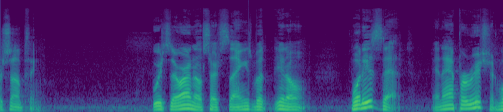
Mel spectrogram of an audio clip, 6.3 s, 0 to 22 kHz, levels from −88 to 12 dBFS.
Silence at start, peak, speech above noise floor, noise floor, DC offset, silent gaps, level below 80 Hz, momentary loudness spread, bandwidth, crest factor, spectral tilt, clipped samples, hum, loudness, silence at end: 0 s; -4 dBFS; 35 dB; -55 dBFS; under 0.1%; none; -50 dBFS; 13 LU; 13 kHz; 18 dB; -7.5 dB/octave; under 0.1%; none; -21 LUFS; 0 s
